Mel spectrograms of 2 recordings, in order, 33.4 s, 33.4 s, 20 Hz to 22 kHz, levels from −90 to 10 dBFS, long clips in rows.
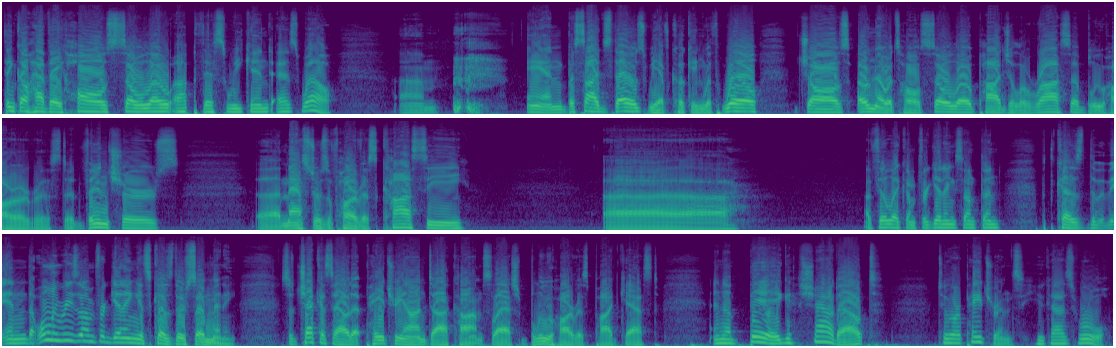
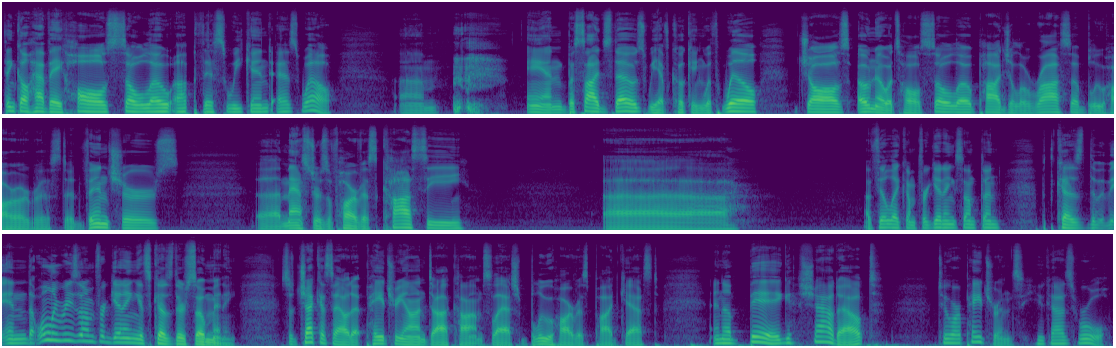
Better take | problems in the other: second | distortion; heavy; 8% of the sound clipped

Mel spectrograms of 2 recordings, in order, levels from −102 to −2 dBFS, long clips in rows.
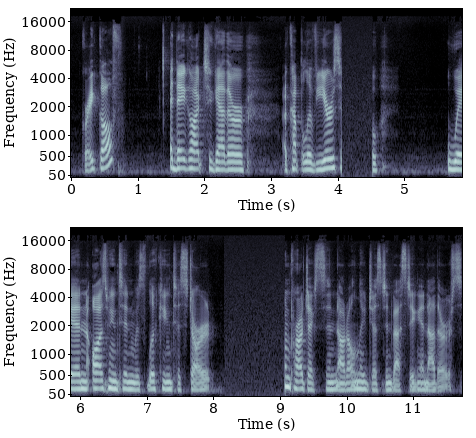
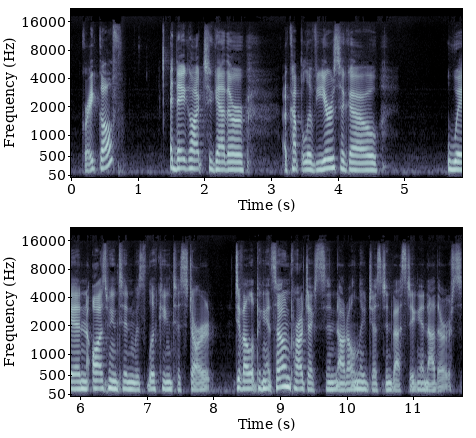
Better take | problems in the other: second | audio cutting out; at 4 s and at 8 s for 1 s

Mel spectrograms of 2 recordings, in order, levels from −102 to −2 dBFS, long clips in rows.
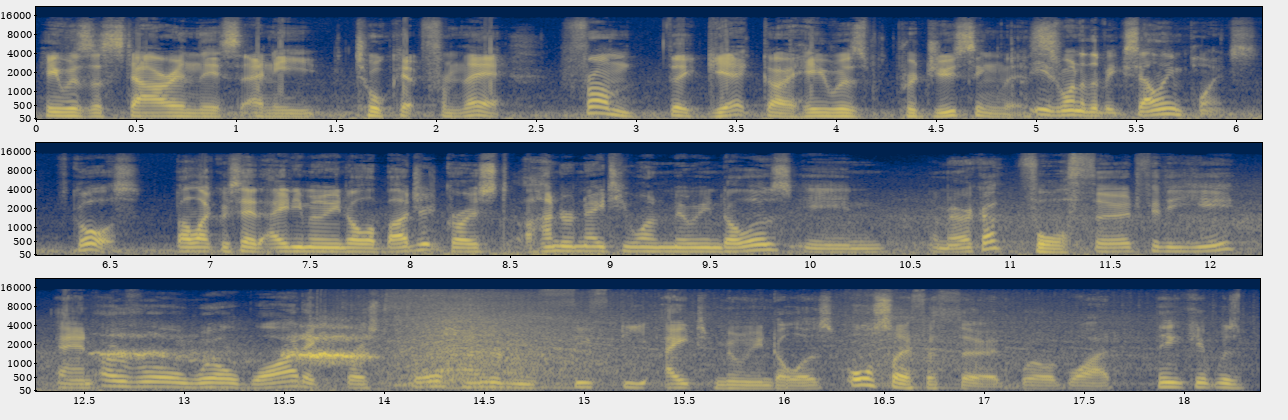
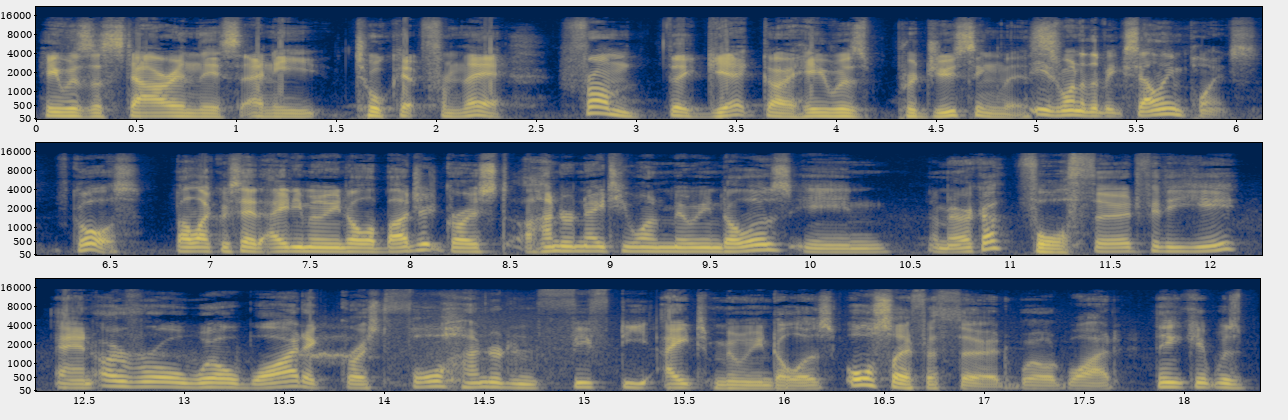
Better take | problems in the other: second | traffic noise; loud; throughout; 3 dB below the speech; faint in the second

